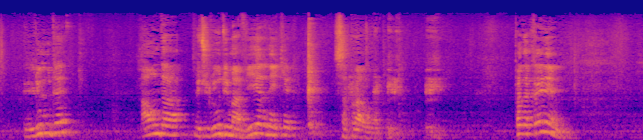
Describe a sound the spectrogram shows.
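A man speaks into a headset microphone with a slow, chanting voice.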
